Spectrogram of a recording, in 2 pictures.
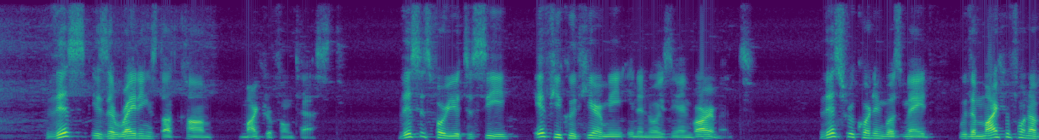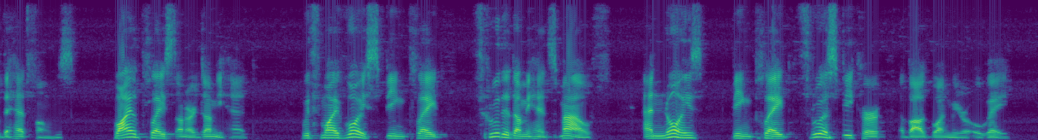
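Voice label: dongle boom noise gate noise, gaming headset; Pink Noise; Swedish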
